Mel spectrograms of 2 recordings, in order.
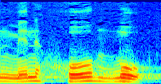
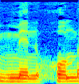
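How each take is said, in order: First: The final m runs into a long u vowel. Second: The word ends on a bare, unvoweled m.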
